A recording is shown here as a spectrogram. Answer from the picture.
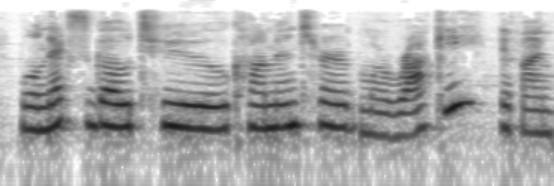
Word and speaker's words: Meraki: We'll next go to commenter Meraki. If I'm pronouncing that correctly, you have 3 minutes. Hello, can you hear me? Yes. Okay, hi, yes, that is my name, Meraki.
